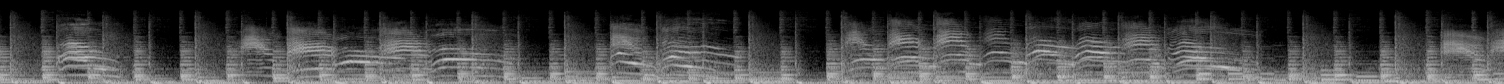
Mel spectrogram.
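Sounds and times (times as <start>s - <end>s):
instrumental backing music: 0.0s - 15.0s
cat meows set to melody: 0.5s - 1.4s, 2.3s - 5.2s, 6.0s - 7.5s, 8.3s - 12.6s, 14.4s - 15.0s.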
